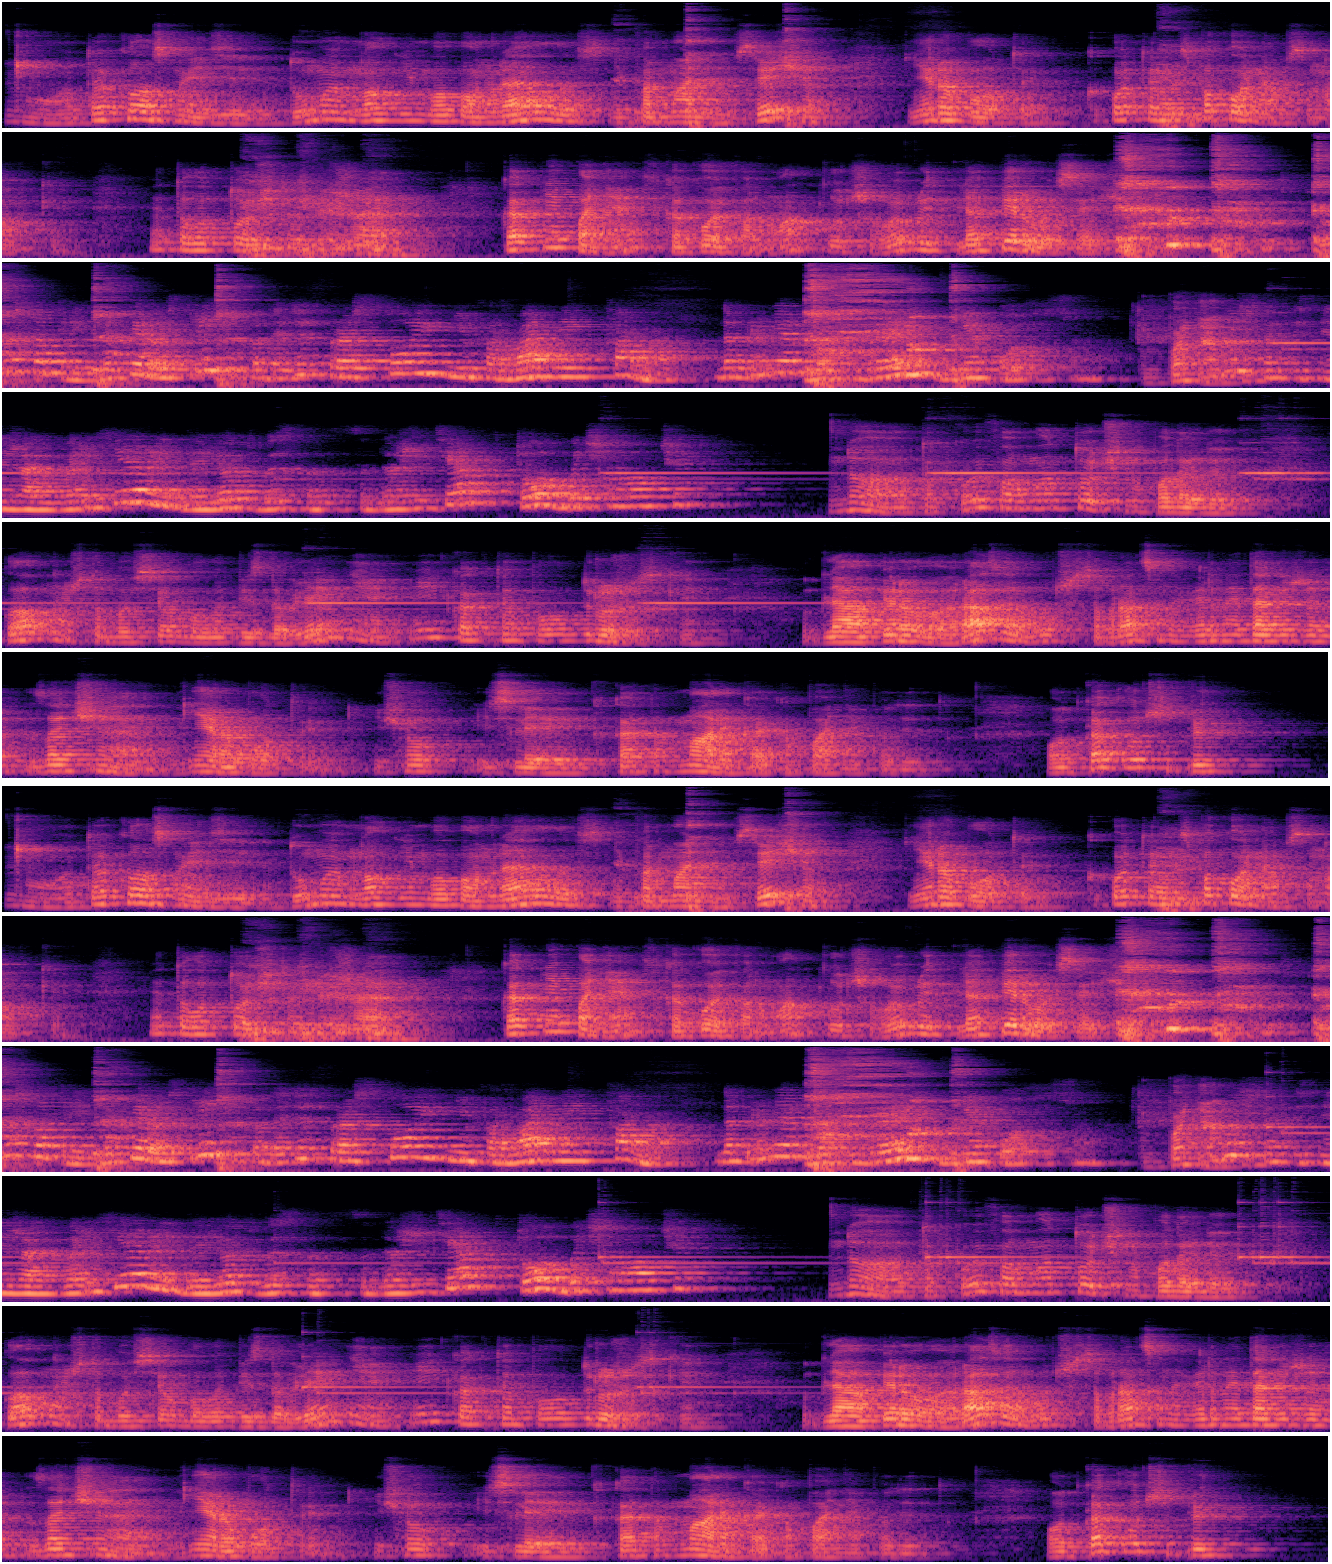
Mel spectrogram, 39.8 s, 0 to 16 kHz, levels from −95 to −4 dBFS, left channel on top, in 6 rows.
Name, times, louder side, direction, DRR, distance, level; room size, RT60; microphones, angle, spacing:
voice 1, 0.0-5.2 5.5-8.6 8.8-12.3 19.0-19.4 24.0-30.3 30.6-37.8 38.1-39.2, equal, ahead, -1 dB, 0.3 m, -30 dB
sound 1, 3.0-3.5 3.9-4.0 5.8-6.1 7.8-8.7 12.2-13.5 13.7-14.0 14.3-14.5 17.3-18.1, equal, 50° left, 0.9 m, -30 dB
voice 2, 13.3-19.5 19.8-21.4 21.7-23.3, right 1 dB, 90° left, -9 dB, 1.0 m, -29 dB
sound 2, 19.6-20.9 21.3-22.0 22.9-24.2 24.5-27.4 28.0-29.4 29.7-31.1, left 3 dB, 85° right, 0.4 m, -41 dB
4.2 x 2.3 x 3.2 m, 0.92 s
head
